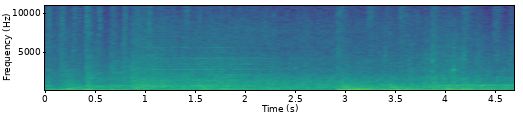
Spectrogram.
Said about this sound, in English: In the desert landscapes of Earth, you have occasional cloud bursts where it rains very hard and the water rushes through the dry valleys.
